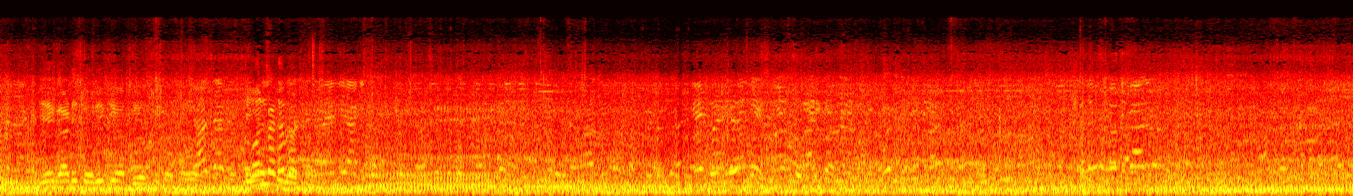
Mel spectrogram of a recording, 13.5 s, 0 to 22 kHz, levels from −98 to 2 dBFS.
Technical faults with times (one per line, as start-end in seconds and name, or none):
none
